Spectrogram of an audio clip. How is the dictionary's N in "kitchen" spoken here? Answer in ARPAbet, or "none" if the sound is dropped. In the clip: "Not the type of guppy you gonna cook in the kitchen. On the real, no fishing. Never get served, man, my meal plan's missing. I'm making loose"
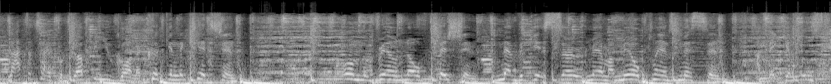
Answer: N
